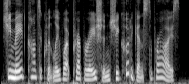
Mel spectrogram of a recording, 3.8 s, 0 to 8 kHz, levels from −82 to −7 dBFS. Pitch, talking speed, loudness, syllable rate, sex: 200 Hz, 145 wpm, -20 LUFS, 5.1 syllables/s, female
